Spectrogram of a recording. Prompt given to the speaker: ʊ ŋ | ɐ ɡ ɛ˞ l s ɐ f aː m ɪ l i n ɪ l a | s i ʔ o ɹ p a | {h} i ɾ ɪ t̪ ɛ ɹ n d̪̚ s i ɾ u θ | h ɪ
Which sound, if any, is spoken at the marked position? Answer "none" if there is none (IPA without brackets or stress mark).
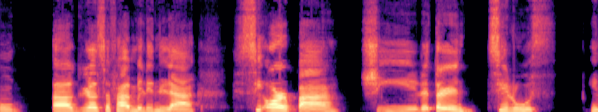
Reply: ʃ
